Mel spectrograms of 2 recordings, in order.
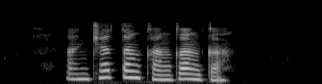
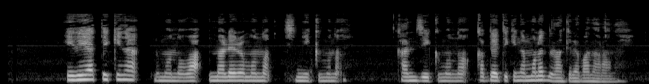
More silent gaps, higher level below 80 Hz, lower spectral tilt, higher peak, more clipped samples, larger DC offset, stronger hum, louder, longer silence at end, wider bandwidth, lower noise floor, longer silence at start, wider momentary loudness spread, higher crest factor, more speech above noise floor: neither; about the same, -66 dBFS vs -70 dBFS; about the same, -4.5 dB/octave vs -5 dB/octave; about the same, -6 dBFS vs -4 dBFS; neither; neither; neither; about the same, -22 LUFS vs -23 LUFS; first, 0.95 s vs 0.2 s; second, 7.6 kHz vs 11.5 kHz; first, -75 dBFS vs -57 dBFS; about the same, 0.65 s vs 0.65 s; about the same, 11 LU vs 11 LU; about the same, 18 dB vs 20 dB; first, 53 dB vs 33 dB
